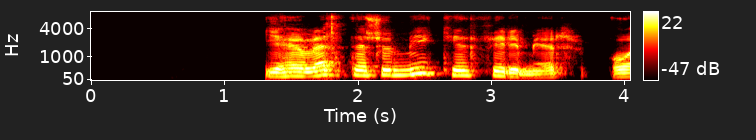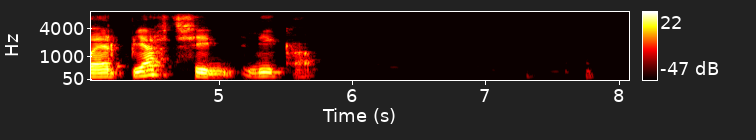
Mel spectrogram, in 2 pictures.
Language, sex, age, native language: Icelandic, male, 70-79, Icelandic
